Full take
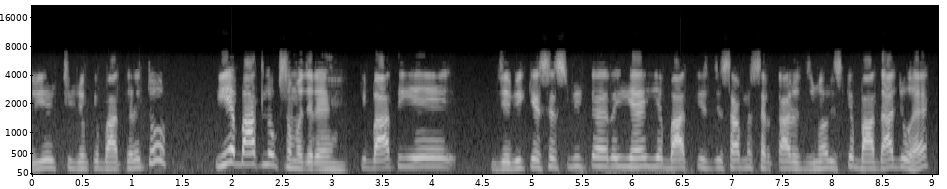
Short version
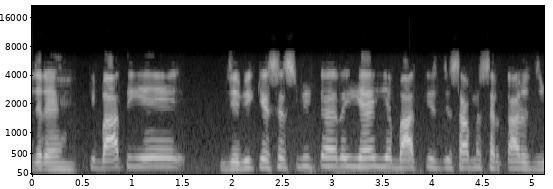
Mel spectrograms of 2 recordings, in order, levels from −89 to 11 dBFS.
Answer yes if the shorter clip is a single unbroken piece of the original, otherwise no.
yes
